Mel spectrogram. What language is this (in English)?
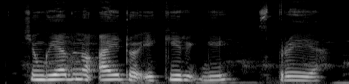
Luo (Kenya and Tanzania)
